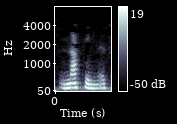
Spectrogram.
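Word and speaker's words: no-thingness: It's not nothingness, which is usually the explanation, but it's spelled with a hyphen, no thingness, and which is a more literal translation.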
